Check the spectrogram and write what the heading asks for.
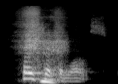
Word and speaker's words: vegetables: Como por ejemplo pronunciar vegetables, que todo el mundo dice vegetables, es como vegemesa, ¿no? Es vegetables, vegetables, ¿no?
